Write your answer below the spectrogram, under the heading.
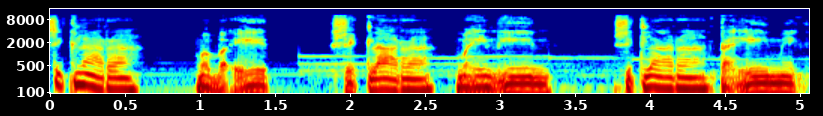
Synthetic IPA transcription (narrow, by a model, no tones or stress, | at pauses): sɪklaːɾa | mɐba̰ʔɪt̪̚sɪklaːɾamɐhɪnhin | sɪklaːɾat̪ɐ̰hiːmɪk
